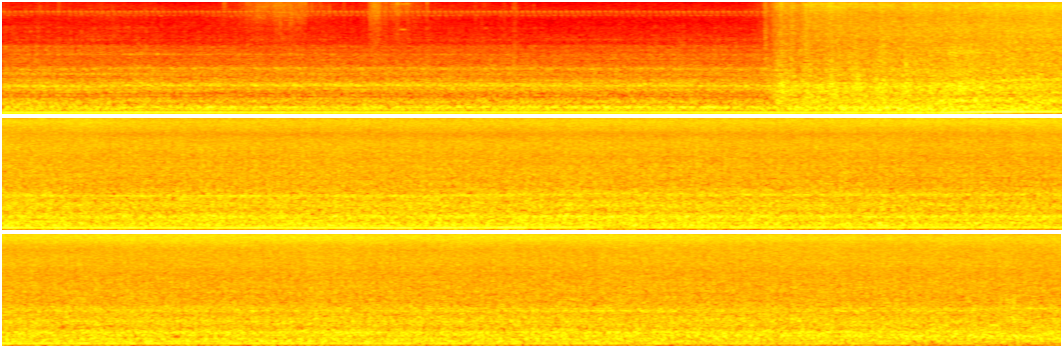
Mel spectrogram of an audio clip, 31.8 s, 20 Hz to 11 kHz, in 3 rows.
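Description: John Deere 4400 combine's engine running steadily, then about eight seconds in a loud, even rushing sets in, like pouring water: the unloading auger running and soybeans pouring from its spout into a grain trailer. A moment later the engine note steps up under the load.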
